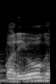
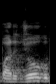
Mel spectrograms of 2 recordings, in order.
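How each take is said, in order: First: The middle consonant is a y sound. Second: The middle consonant is a j sound. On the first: "प्रयोग है" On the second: "उसको परजोग बोल देते हैं"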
